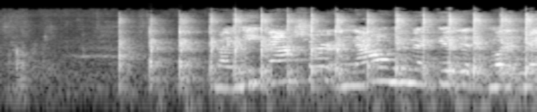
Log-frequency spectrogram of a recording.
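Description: Quick, regular clicks of a utensil knocking against a stainless steel stand-mixer bowl, about four a second, starting about a second in, with a woman's voice sounding over them without clear words.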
